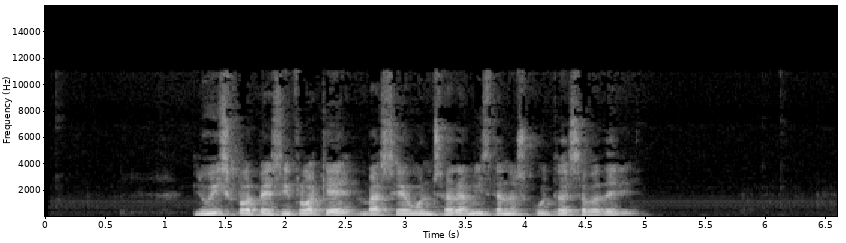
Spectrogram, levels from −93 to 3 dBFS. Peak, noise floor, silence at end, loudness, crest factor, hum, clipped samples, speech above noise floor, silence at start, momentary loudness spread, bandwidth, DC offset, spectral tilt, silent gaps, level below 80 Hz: -4 dBFS; -69 dBFS; 1.65 s; -19 LUFS; 18 dB; none; under 0.1%; 50 dB; 1.25 s; 7 LU; 11.5 kHz; under 0.1%; -6 dB/octave; none; -54 dBFS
